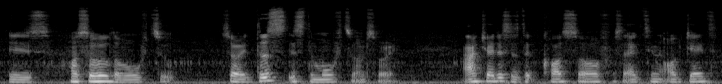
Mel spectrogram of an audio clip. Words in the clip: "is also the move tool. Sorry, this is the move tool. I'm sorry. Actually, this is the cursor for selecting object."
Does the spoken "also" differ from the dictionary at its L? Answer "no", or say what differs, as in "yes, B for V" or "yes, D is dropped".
yes, L is dropped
